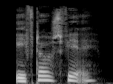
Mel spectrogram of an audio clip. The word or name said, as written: efterårsferie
